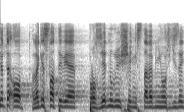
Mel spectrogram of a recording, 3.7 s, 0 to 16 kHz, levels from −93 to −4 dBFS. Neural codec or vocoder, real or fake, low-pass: none; real; 7.2 kHz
